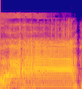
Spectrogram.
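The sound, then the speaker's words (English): A voice imitates a big growl: one loud, sustained, throaty groan under a second long with dense rough harmonics, dropping off with a short grunt at the end. “Big growls and stuff.”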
